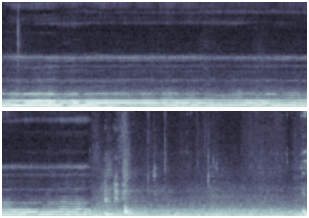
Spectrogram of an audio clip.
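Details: Sustained vowel phonation by a patient with ataxia (ataxic dysarthria), repeating the exercise during a speech therapy camp.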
